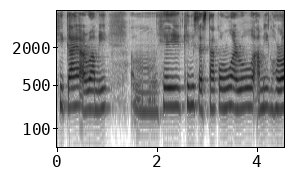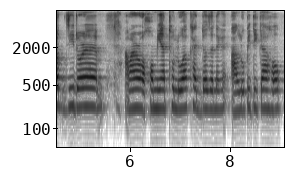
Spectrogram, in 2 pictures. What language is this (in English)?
Assamese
